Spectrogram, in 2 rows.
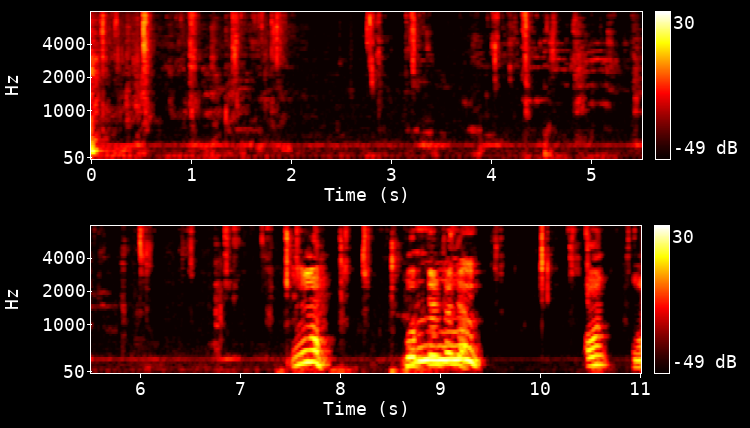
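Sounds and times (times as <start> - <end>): chewing and lip-smacking: 0.0 - 11.0
faint steady hum: 0.0 - 11.0.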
